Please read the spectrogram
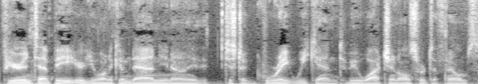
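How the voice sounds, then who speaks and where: A man's very deep, low voice, somewhat breathy, in a monotone, flat delivery. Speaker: writing podcast host and novelist. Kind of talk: casual spoken update to listeners. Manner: conversational with frequent fillers.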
